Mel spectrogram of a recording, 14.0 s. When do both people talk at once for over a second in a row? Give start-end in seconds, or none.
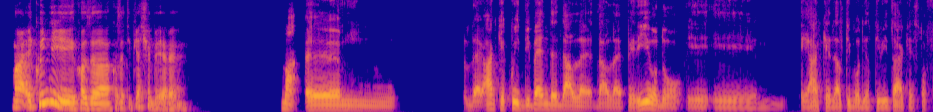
none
